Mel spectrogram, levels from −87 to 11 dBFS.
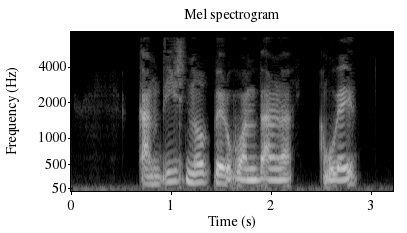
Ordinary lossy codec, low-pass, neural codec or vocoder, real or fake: MP3, 32 kbps; 7.2 kHz; autoencoder, 22.05 kHz, a latent of 192 numbers a frame, VITS, trained on many speakers; fake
